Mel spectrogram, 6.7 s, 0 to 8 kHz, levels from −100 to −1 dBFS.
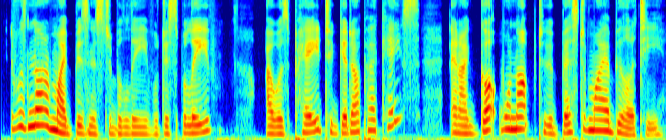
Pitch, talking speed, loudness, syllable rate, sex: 195 Hz, 260 wpm, -19 LUFS, 7.0 syllables/s, female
